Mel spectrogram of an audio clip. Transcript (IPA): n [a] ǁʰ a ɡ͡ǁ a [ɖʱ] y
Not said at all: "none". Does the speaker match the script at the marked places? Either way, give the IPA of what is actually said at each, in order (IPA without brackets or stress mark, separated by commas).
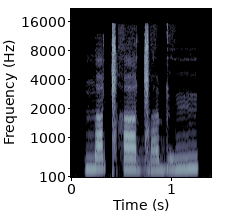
a, ɖʱ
